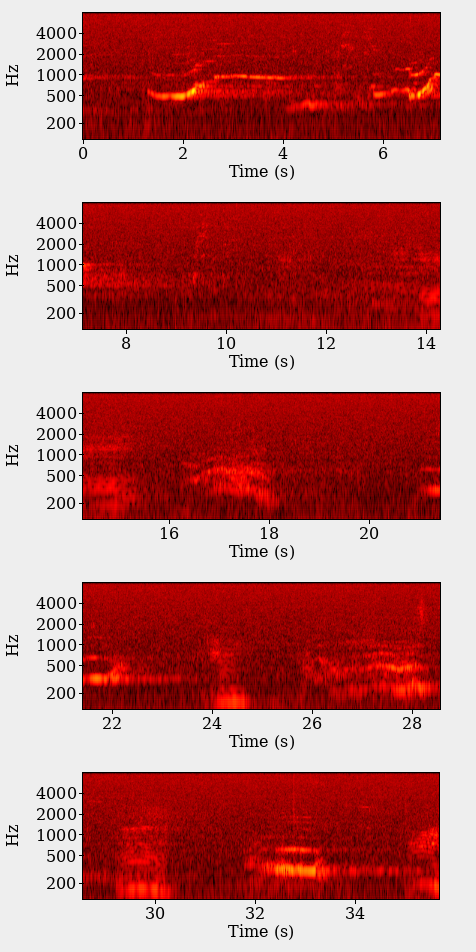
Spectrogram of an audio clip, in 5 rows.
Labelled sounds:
2.1	3.8	humpback whale, 0.80 to 2.9 kHz
5.1	5.4	killer whale, offshore, call OFF30, 2.4 to 2.8 kHz
6.2	7.4	humpback whale, 0.80 to 1.3 kHz
11.0	11.3	humpback whale, 1.1 to 1.3 kHz
29.3	29.7	humpback whale, 1.1 to 1.3 kHz
35.2	35.6	humpback whale, 0.80 to 1.3 kHz

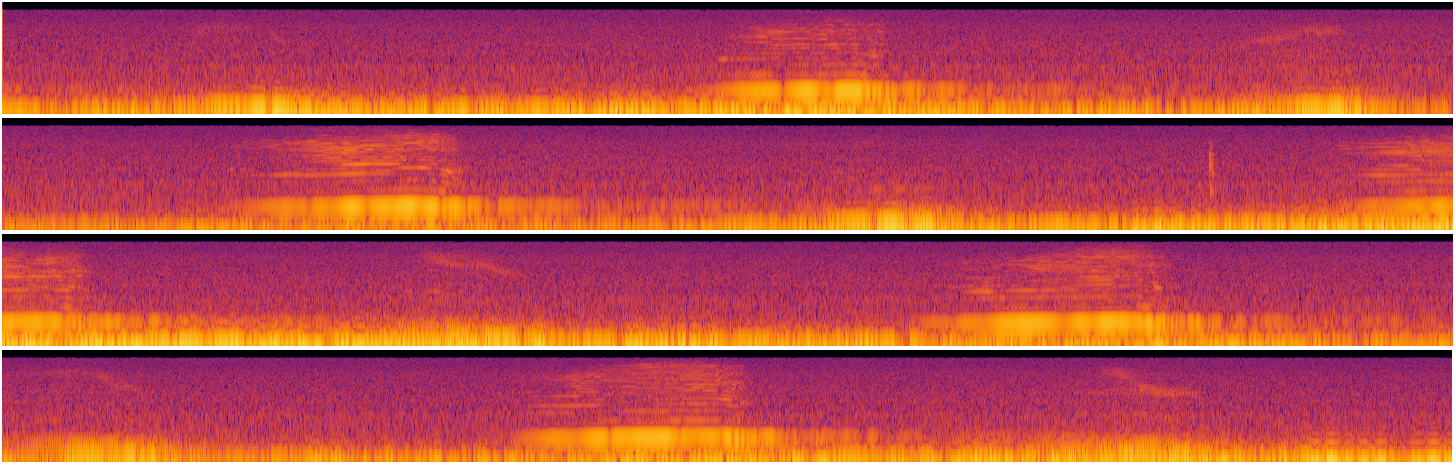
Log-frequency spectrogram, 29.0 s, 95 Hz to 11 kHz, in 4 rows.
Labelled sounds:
3.6	4.5	humpback whale, 0.93 to 3.7 kHz
8.4	9.6	humpback whale, 0.93 to 5.7 kHz
10.0	10.5	humpback whale, 3.3 to 3.6 kHz
14.0	14.9	humpback whale, 0.93 to 3.7 kHz
19.5	20.3	humpback whale, 0.96 to 4.3 kHz
24.4	25.5	humpback whale, 0.80 to 6.1 kHz
27.4	27.8	humpback whale, 1.6 to 2.5 kHz

